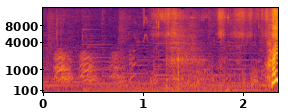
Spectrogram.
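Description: Sled dog at an Iditarod finish area in Alaska, giving a few short yips and whimpers at moderate distance, with faint background noise and a louder burst at the end.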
